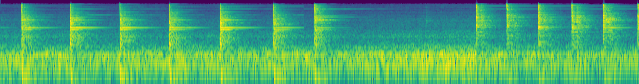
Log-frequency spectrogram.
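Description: Hand hammer striking a hot steel sword blade on an anvil during forging. About seven blows come at roughly two a second, several with a short ring, then a pause and a quicker run of six blows. A steady low hum runs underneath.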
